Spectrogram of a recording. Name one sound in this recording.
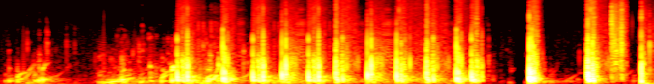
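Footsteps thud quickly and steadily on a wooden floor.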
